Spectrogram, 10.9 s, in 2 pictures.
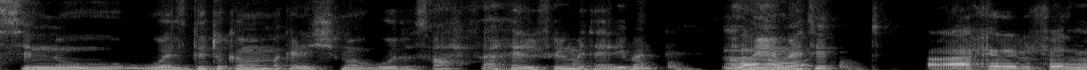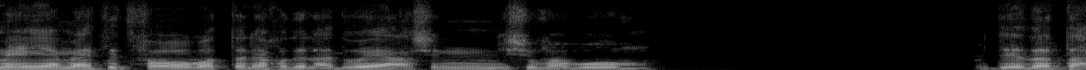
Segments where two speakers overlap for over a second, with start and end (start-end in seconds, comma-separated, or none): none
